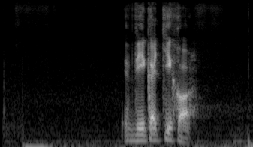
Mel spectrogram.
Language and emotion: Russian, angry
